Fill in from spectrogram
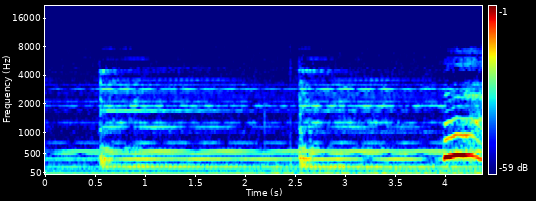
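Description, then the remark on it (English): A clock strikes ten o'clock while it is snowing outside, two clear, ringing strikes about two seconds apart, each tone lingering and fading before the next, and a brief voice enters right at the end. “Oh, 10 o'clock already.”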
